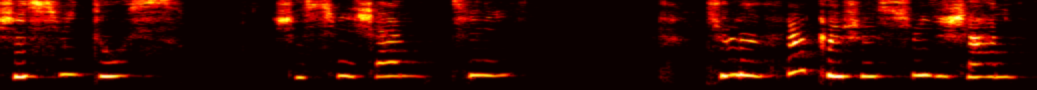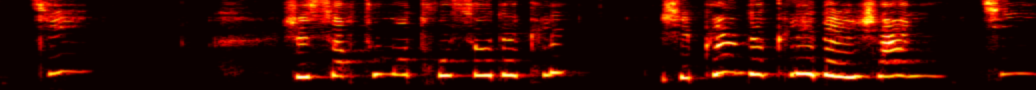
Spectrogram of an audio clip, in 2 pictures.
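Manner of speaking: very high, fake-sweet, sugary tiny little voice. Imitating a fake-nice manipulator: imitating a fake-nice tiny voice. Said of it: "Je prends ma petite voix pour te parler".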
